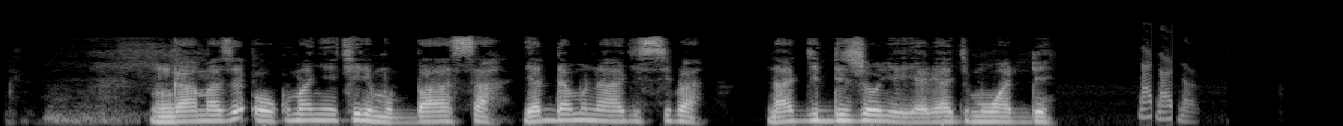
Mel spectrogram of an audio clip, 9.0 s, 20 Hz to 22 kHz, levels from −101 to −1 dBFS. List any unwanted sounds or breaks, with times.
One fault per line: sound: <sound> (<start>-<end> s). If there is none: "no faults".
sound: chirp (7.6-8.0 s)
